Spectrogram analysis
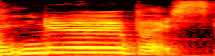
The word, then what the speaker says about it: nervous: 이때 발음하실 때요. nervous 하시면 안 되는 거 아시죠? 이렇게 R이 들어갈 때는 발음하실 때 여러분의 혀를 안으로 쫙 끌고 가셔야 돼요. nervous.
